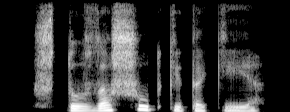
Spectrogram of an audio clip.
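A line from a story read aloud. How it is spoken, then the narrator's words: Father speaking through teeth. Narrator (Russian): процедил папа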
